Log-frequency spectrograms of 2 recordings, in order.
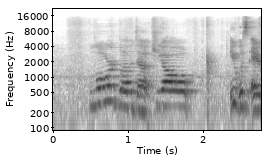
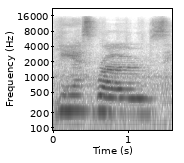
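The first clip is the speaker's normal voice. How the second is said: ordinary talk, nothing marked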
